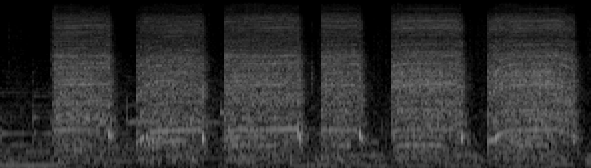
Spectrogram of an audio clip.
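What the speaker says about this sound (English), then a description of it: "once all your pilot holes are drilled" A power drill whirs in six steady bursts drilling pilot holes in wood, each starting and stopping abruptly with short pauses between, loud and close.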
